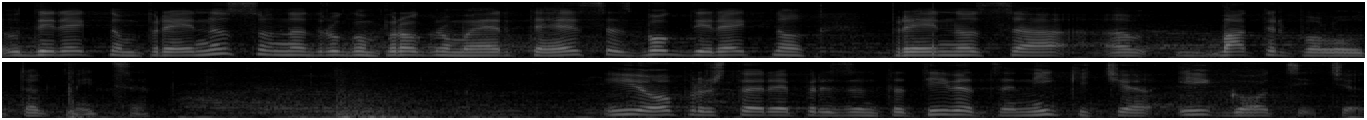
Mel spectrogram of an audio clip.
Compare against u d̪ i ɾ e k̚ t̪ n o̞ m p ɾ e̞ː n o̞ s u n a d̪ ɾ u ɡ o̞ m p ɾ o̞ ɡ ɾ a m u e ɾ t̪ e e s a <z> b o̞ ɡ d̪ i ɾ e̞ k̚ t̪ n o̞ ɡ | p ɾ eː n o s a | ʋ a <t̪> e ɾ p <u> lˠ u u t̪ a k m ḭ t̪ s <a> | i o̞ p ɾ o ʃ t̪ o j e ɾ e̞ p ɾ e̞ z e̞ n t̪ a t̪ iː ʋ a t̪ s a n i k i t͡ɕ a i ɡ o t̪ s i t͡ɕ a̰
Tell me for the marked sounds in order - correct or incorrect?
correct, correct, incorrect: o, incorrect: e

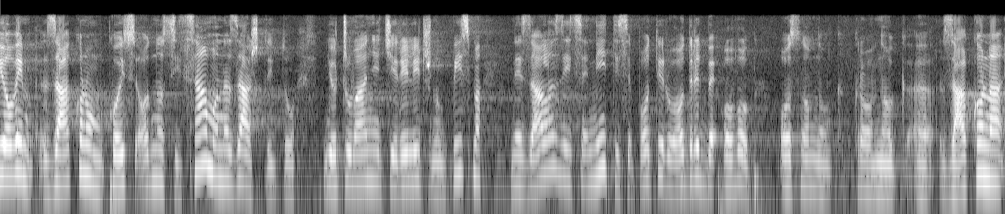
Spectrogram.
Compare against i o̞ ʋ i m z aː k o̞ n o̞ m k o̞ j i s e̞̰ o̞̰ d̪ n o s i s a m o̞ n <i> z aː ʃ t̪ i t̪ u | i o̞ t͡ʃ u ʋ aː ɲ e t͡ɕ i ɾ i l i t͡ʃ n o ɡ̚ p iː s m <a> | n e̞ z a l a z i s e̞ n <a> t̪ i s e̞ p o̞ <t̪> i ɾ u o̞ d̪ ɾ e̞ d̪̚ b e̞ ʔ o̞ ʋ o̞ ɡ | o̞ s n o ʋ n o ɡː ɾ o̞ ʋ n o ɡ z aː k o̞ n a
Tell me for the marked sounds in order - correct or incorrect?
incorrect: a, correct, incorrect: i, correct

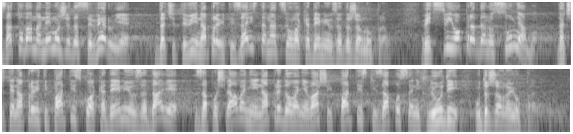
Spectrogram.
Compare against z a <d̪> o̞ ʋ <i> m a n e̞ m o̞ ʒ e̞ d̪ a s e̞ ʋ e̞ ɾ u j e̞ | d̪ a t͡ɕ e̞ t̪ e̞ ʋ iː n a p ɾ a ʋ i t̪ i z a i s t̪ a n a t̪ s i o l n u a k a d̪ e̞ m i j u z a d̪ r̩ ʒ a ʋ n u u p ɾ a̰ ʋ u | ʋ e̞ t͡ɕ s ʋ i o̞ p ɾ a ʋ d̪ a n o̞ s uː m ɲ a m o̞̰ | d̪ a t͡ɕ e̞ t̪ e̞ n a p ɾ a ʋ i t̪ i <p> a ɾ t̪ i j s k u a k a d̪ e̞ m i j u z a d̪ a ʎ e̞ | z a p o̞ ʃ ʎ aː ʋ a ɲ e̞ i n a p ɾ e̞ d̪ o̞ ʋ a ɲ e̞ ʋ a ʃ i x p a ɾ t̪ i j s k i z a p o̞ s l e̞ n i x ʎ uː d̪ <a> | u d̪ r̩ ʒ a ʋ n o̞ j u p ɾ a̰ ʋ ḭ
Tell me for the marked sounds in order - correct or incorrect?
incorrect: t̪, incorrect: a, correct, incorrect: i

